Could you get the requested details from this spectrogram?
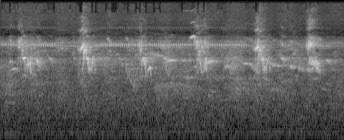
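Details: House sparrow giving loud, clipped chirps about every half second, each a quick bright note, over a quiet hissing background.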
